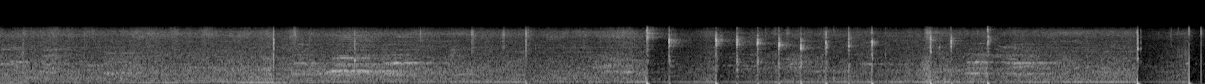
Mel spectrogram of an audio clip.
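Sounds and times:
puppy claws clicking on tile: 0:06.5 - 0:10.0.

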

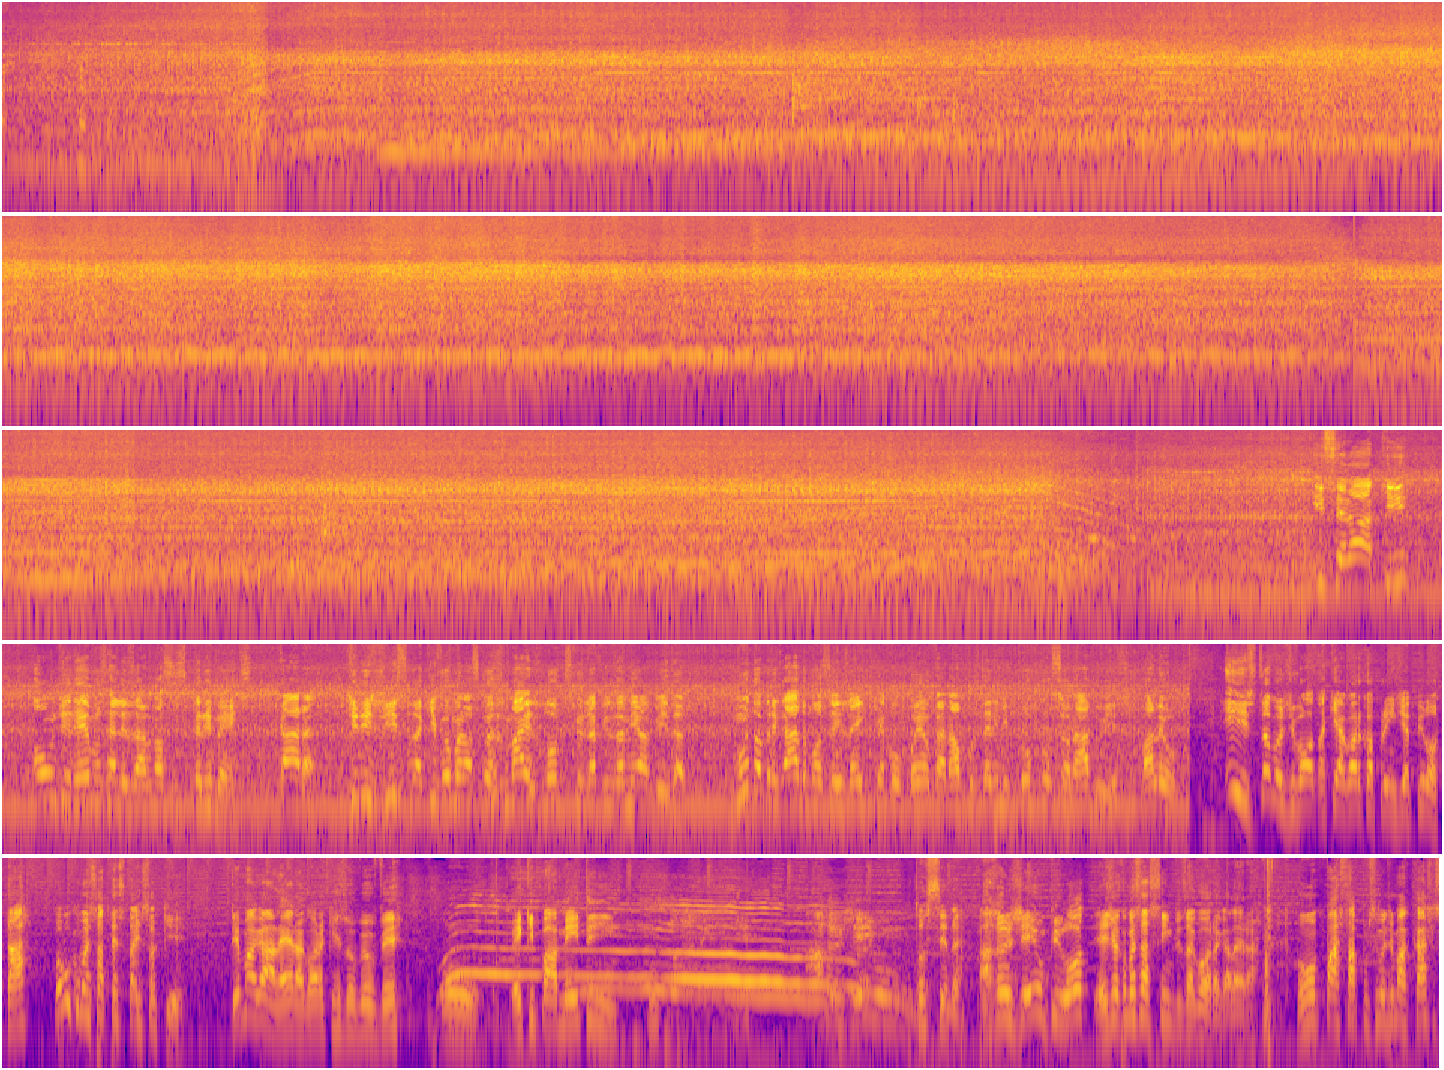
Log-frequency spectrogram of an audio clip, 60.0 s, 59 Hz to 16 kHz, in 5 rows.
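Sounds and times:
steady whine: 0:00.0 - 0:46.1
road roller engine running: 0:00.0 - 0:46.3.

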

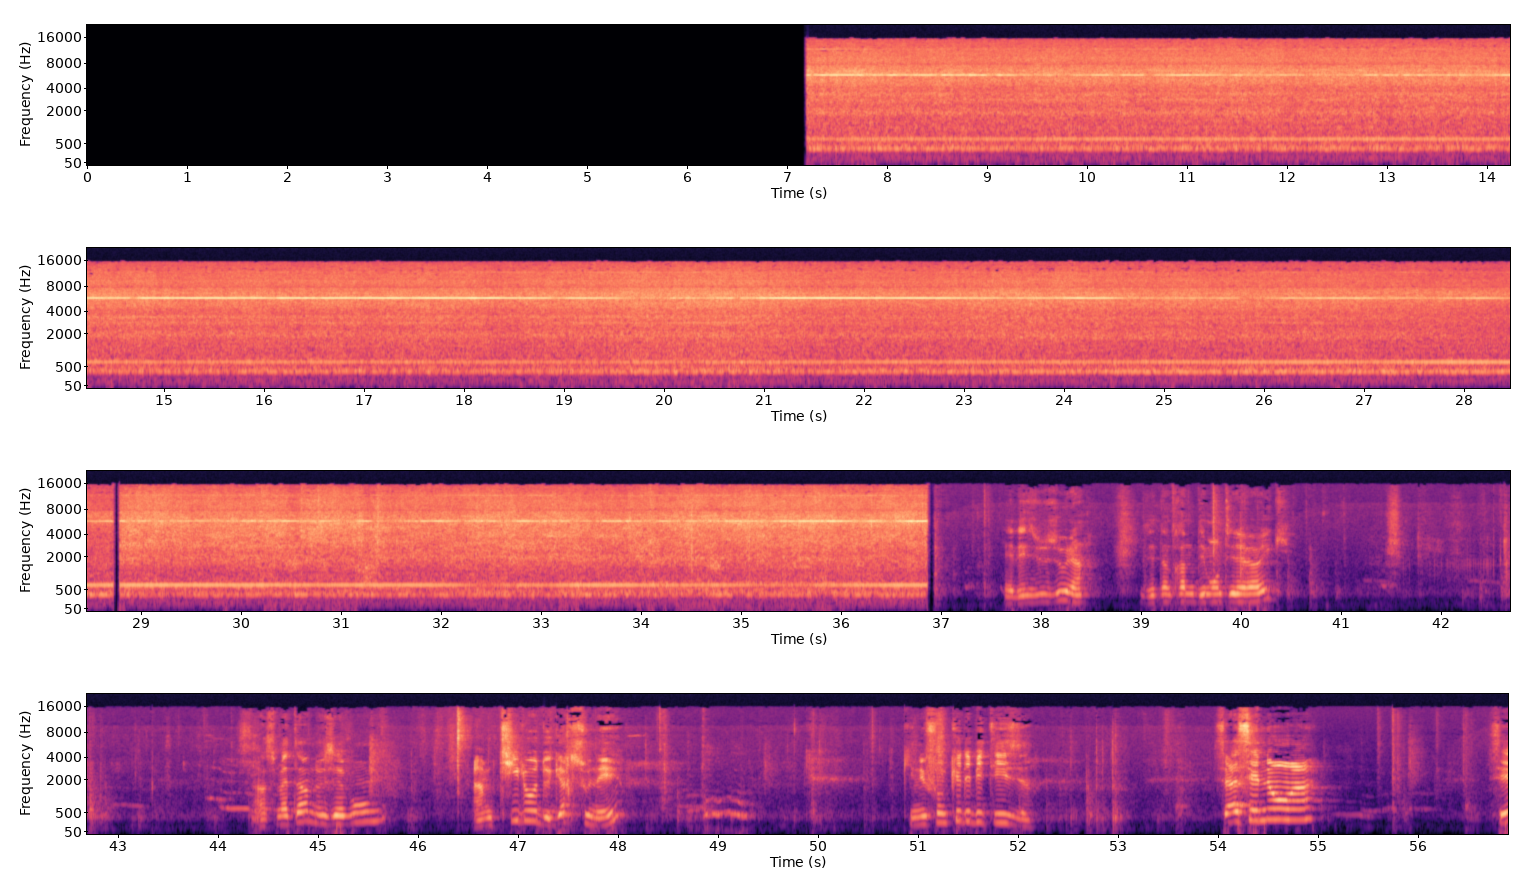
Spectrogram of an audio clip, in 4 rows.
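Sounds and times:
vacuum cleaner running: 0:07.2 - 0:36.9, 0:41.5 - 0:45.8, 0:46.5 - 0:49.0, 0:53.4 - 0:55.1.

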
